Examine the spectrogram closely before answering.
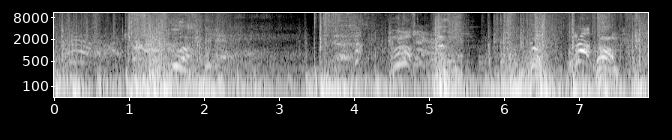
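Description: Heavy blows thud and clash in a fight.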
